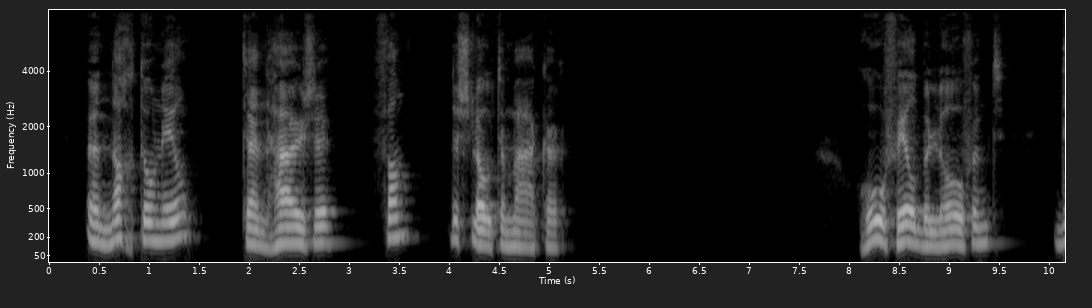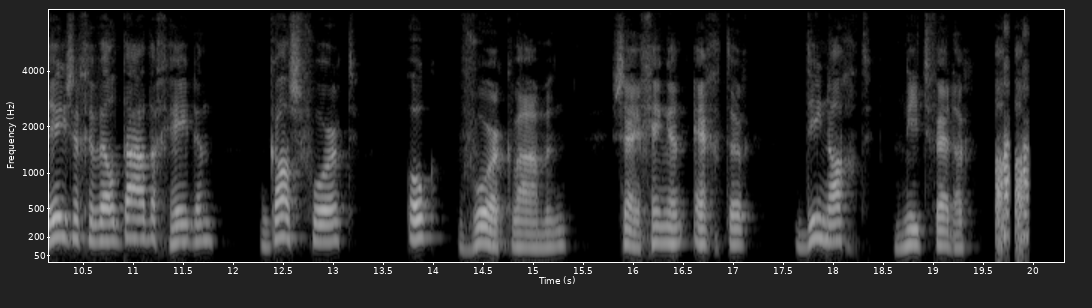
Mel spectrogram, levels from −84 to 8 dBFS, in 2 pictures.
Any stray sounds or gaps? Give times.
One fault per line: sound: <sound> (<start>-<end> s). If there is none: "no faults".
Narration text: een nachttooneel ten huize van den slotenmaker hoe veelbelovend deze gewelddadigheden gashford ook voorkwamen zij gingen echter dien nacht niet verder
sound: laugh (19.6-20.0 s)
